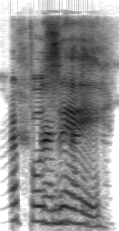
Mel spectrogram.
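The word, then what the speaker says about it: repoussé: a clue what is meant by chasing and repousse. Is that how you say it? Repose.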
